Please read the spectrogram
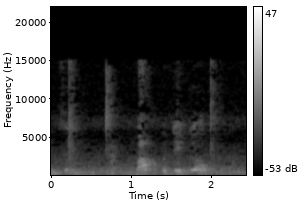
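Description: A young child's voice in several short, high-pitched phrases with brief pauses between them.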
